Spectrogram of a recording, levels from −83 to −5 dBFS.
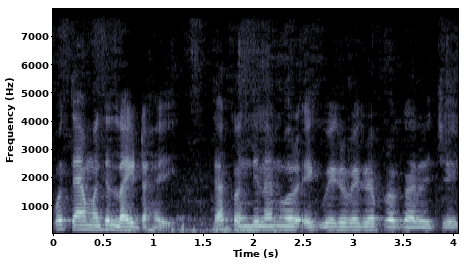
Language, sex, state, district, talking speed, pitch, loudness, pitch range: Marathi, male, Maharashtra, Pune, 135 wpm, 135 Hz, -28 LUFS, 125-145 Hz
